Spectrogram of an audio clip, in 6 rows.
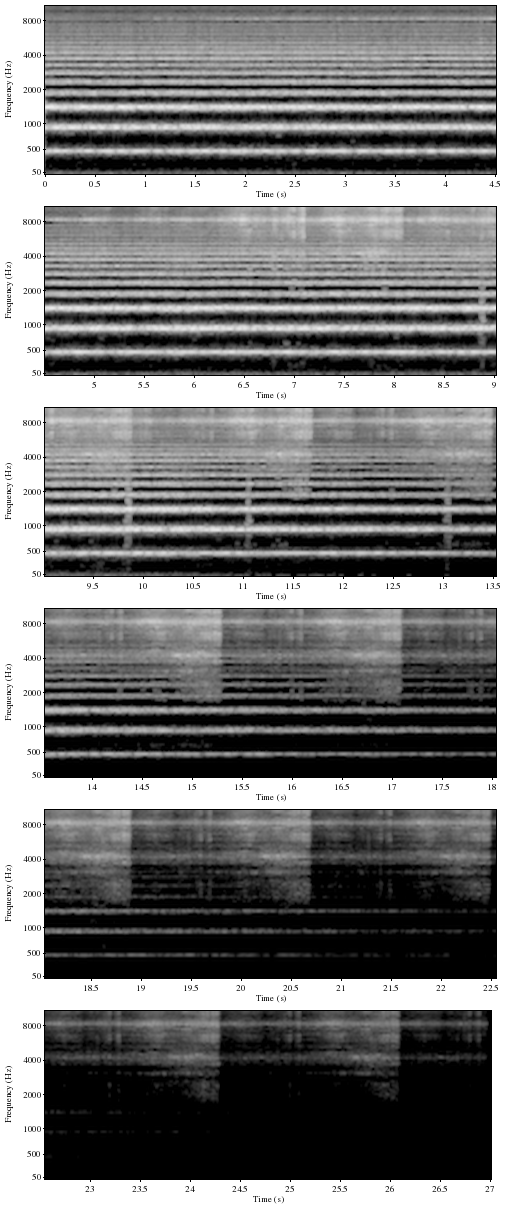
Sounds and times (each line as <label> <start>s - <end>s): multi-sampled synth pad 0.0s - 17.8s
